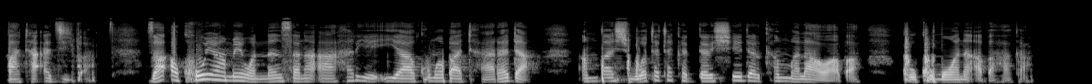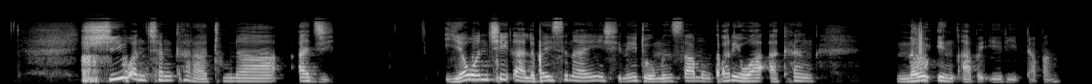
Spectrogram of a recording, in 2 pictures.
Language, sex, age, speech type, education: Hausa, male, 15-29, spontaneous, primary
